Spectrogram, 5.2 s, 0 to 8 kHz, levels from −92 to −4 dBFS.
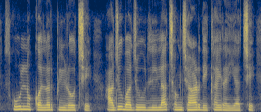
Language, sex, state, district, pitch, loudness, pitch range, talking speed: Gujarati, female, Gujarat, Valsad, 170 Hz, -19 LUFS, 165-175 Hz, 125 wpm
